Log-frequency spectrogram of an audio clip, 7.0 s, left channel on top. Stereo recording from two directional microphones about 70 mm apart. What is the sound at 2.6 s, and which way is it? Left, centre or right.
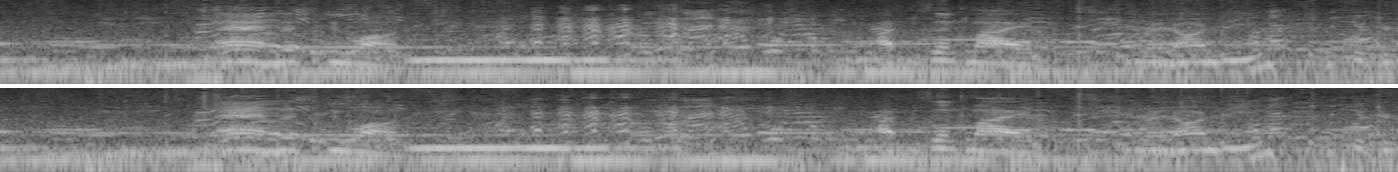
Music, left.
